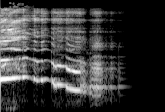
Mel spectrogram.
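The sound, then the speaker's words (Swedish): A frightened puppy whimpers in a single high, thin whine that slides downward in pitch for about a second and a half, clear, then fades into silence. “Anledningen varför en valp blir så rädd av det här, just det här ljudet, det är lite som varför en, en, en katt blir rädd för en gurka.”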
